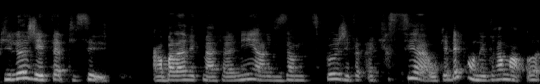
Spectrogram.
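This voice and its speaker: Her pitch medium and its variation ordinary, a woman is talking. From Quebec. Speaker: podcast host. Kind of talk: casual chat.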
